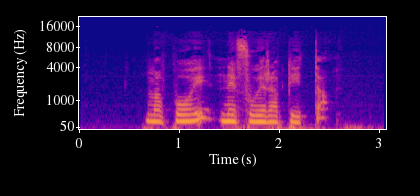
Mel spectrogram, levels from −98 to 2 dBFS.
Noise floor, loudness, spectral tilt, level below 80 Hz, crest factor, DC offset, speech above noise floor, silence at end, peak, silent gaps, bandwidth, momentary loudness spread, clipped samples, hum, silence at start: -71 dBFS; -29 LUFS; -5.5 dB/octave; -48 dBFS; 14 dB; under 0.1%; 43 dB; 0.25 s; -16 dBFS; none; 12 kHz; 13 LU; under 0.1%; none; 0.65 s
